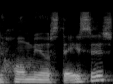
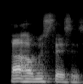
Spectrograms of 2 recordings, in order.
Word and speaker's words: homeostasis: And I think that that one punch, being able to accept just being in homeostasis, just Mm-hmm.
